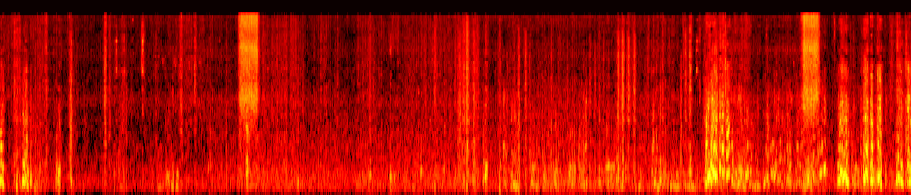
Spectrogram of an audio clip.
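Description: Paintbrush dabbing and scratching on watercolour paper, with irregular small ticks and rustles from handling. There is a brief louder scuff about two and a half seconds in and a cluster of louder scuffs near the end.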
